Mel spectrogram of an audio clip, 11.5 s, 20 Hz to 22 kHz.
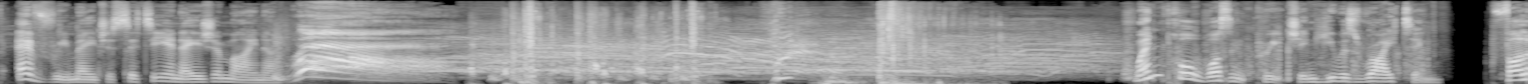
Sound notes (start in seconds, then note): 2.2 Paul roaring; 2.2 crowd jeering; 6.0 man grunting; 6.5 rock thudding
